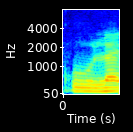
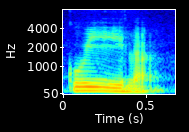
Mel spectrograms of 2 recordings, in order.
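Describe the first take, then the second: First: The first vowel is a pure u sound. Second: A quick u glides into an i sound. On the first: "didomakan dengan murni... yang paling tidak fasih" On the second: "Kalau ismam jadinya kuila. Jadi domahnya itu dibaca cepat"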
